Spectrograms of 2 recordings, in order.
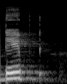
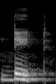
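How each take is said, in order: First: The b sound is pronounced before the t. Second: The b is silent, with no b sound. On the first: The speaker calls it wrong. "हम इसका pronunciation डेप्ट ऐसा नहीं करते" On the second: The speaker calls it right. "इस बी का pronunciation नहीं होता है"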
